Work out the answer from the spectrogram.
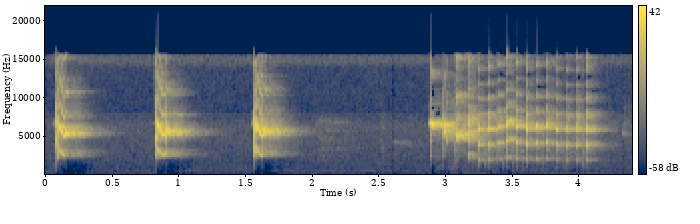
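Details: Three loud, sharp ngetik notes from a provoked fighter lovebird, roughly 0.7 seconds apart, followed after a gap by a short burst of fast, ringing ngekek chatter.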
